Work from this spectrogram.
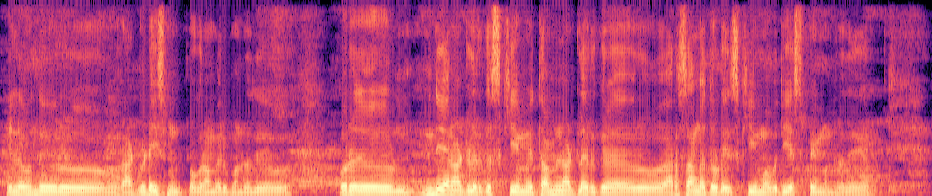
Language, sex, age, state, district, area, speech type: Tamil, male, 30-45, Tamil Nadu, Tiruvarur, rural, spontaneous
